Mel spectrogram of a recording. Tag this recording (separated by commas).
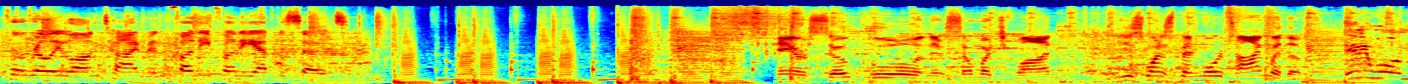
Speech, Music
